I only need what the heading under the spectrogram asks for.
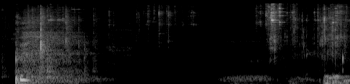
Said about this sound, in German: Zimmertür auf. So, Schlüssel werfen wir mal wieder hin auf dem Tisch. Auf dem Tisch mit dem Schlüssel. Ähm, Zack.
